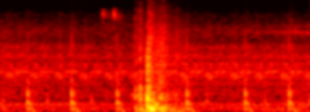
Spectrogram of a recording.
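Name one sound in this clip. A cardboard box thumps as it is picked up.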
